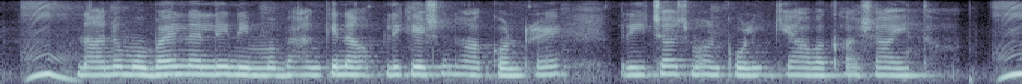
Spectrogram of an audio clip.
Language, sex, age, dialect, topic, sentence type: Kannada, female, 36-40, Central, banking, question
